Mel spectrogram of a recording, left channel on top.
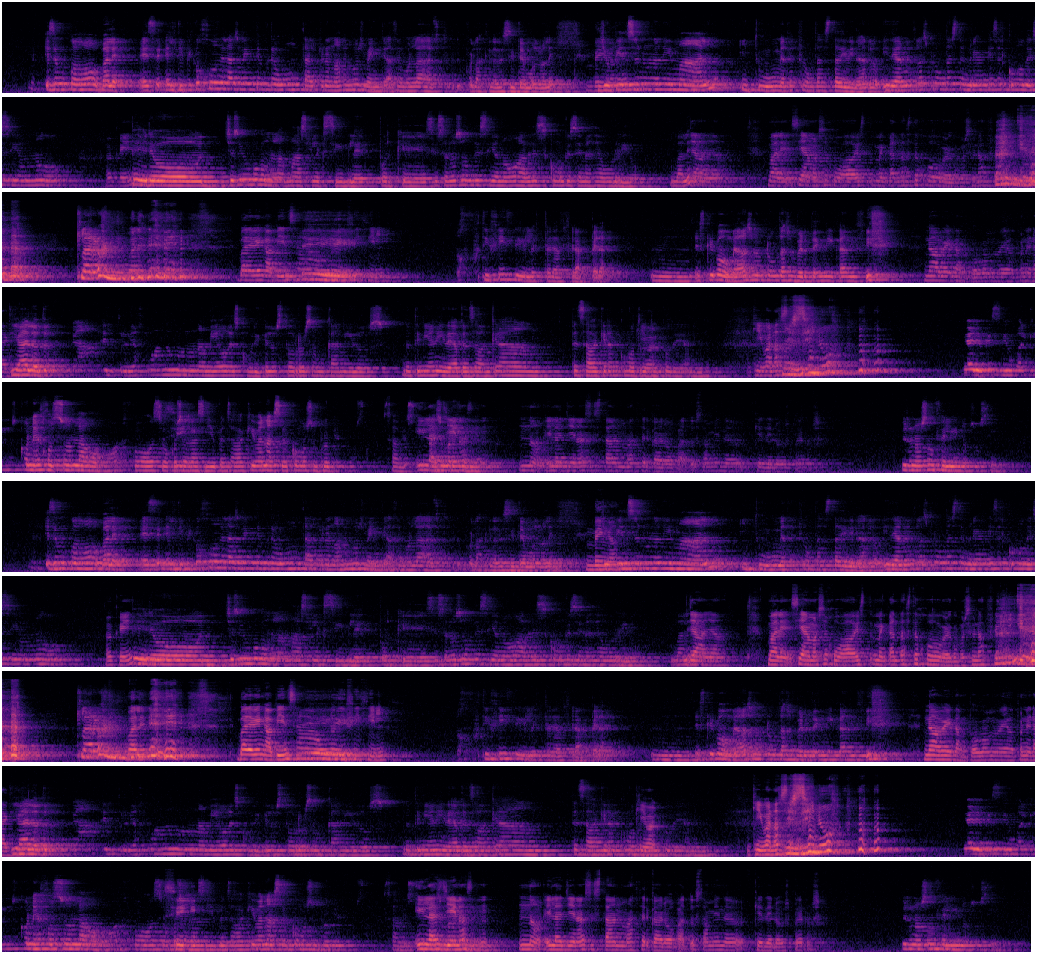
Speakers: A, on the left; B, on the right.
A: Es un juego, vale, es el típico juego de las 20 preguntas, pero no hacemos 20 hacemos las, que- pues las que necesitemos, ¿vale?
B: <laughs> Venga,
A: Yo pienso en un animal y tú me haces preguntas hasta adivinarlo. Idealmente las preguntas tendrían que ser como de sí o no,
B: ok.
A: pero yo soy un poco mla- más flexible porque si solo son de sí o no, a veces es como que se me hace aburrido, ¿vale?
B: Ya, ya. Vale, sí, además he jugado a esto, me encanta este juego, pero como soy una friki,
A: <laughs>
B: <laughs>
A: Claro. <laughs>
B: vale. <laughs> Vale, venga, piensa
A: Eh,
B: uno difícil.
A: uf, difícil, espera, espera, espera. Mm, es que como me hagas una pregunta súper técnica, difícil.
B: No, a ver, tampoco me voy a poner
A: <laughs>
B: aquí
A: Tía, el otro día, el otro día jugando con un amigo descubrí que los zorros son cánidos. No tenía ni idea, pensaban que eran, pensaba que eran como otro
B: que iban,
A: tipo de animal.
B: que iban a
A: Mm.
B: ser si no. <laughs>
A: Mira, yo qué sé, igual que los conejos son lagomorfos
B: Sí.
A: o cosas así, yo pensaba que iban a ser como su propia cosa, ¿sabes?
B: Y las
A: A eso me
B: llenas,
A: refería.
B: no, y las llenas están más cerca de los gatos también de- que de los perros.
A: Pero no son felinos, ¿o sí?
